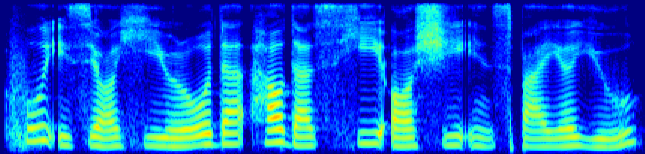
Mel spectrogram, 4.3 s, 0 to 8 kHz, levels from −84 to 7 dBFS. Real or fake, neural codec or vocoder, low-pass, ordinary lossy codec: real; none; 7.2 kHz; none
